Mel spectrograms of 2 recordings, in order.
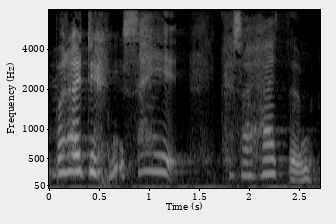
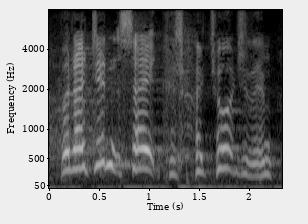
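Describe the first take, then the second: First: I lifted a little, rest fading; stress on I. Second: I pitched high and loud; stress on I. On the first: Preacher repeating the point, I lifted slightly, then softer. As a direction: lean on I in didn't, then drop away. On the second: Preacher stressing I in didn't, higher and louder. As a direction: punch the word I in didn't. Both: Shown as a demonstration. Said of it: "I said it 'cause he said so".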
